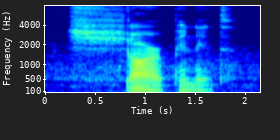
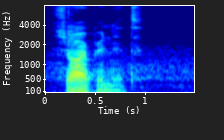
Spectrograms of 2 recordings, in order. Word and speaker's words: Sarpanit: Enoch's granddaughter Yes you heard me Eno granddaughter sharpen it yes that's how you pronounce it yes sharpen it Ladi and gentlemen let me tell you something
